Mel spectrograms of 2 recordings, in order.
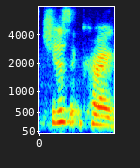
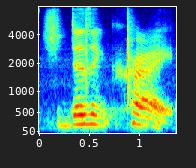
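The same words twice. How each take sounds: First: Said in the usual way. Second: "doesn't" leaned on, slow and deliberate; slow emphatic. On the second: Real, not acted. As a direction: spell out "She doesn't cry" word by word.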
